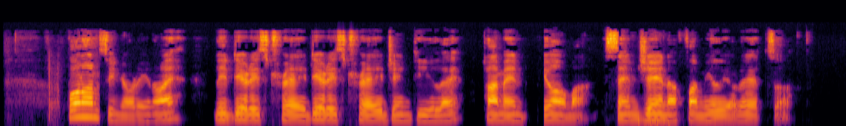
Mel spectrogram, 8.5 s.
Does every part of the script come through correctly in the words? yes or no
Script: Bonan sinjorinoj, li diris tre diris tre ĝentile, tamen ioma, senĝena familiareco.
yes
